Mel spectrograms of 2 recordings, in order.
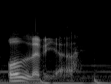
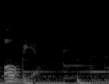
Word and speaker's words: Olvia: at the same time Robin's mom one Pico Olivia olvia olvia right sorry there's no either it is very specifically pronounced yeah yeah um she looks a lot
